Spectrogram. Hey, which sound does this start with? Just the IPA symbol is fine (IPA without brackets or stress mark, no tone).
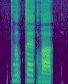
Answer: k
